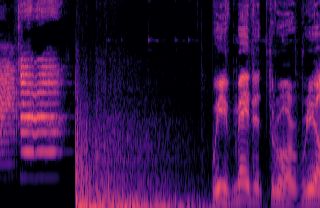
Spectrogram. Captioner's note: dramatic boom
